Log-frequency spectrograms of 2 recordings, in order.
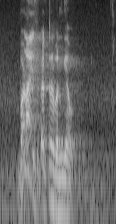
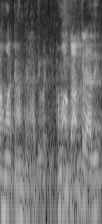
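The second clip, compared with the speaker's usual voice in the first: mock pleading; 4 semitones lower, 6 dB quieter than usual. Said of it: "गिड़गिड़ा रहा".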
